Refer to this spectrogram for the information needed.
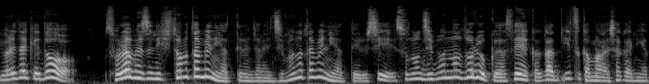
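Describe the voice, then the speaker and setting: This woman sounds animated, her pitch swinging very widely at a very fast pace. The recording is very clean, with a silent background. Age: 40s. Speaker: podcaster and amateur singer. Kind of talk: casual solo monologue.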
